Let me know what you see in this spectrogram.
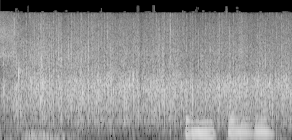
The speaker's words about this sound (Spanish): Aplausos, chavos.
